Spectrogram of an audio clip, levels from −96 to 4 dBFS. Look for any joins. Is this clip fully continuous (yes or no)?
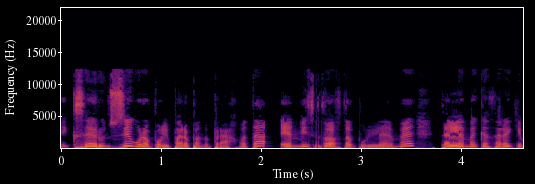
yes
